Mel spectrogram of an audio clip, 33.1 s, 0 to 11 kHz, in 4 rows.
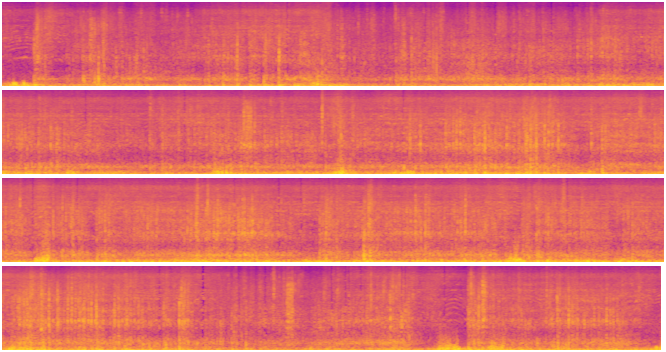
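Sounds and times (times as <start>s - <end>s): wind on microphone: 0.0s - 1.9s, 5.4s - 33.0s
bike rattling: 0.0s - 33.0s
bike tyres on dirt: 0.0s - 33.0s.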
